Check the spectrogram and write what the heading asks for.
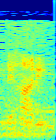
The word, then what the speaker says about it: Nihari: Okay, try saying Nihari. Nihari. There you go. That's it, Nihari, yes.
